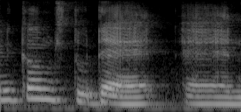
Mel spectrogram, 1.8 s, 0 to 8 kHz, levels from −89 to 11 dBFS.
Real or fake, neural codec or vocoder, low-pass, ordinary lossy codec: real; none; none; none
